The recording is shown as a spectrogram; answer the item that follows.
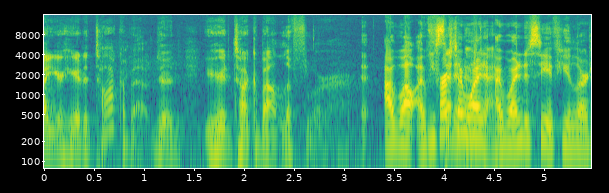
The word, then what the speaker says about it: Lafleur: here to talk about Lafleur. Well, I first I wanted I wanted to see if you learned how to say it. Yesur. Lafur. Lafleur. There you go.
